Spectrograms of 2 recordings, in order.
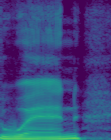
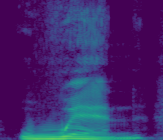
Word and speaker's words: Nguyen: who was like no whoever told you that ngui Nguyen is not pronounced when is completely wrong and here's all and I got like a book about how that actually is when and was super pissed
